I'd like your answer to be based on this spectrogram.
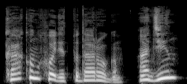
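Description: A man reading a story aloud and voicing a quiet, uneasy young schoolgirl who speaks in soft, hesitant questions. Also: high voice, huge pitch swings, fairly quick, no room sound, clean studio sound, pitched above the performer's own voice, full character voice. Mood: uneasy, wondering.

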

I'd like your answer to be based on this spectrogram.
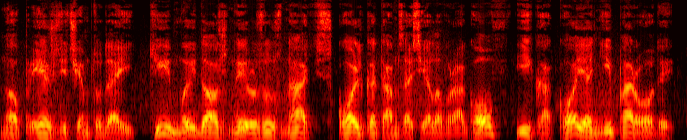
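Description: A man voicing a huge, good-natured giant king who gives calm, fatherly commands in a storybook reading. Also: a bass voice, a little slow, slight background noise, exaggerated voice. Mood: calm commanding.

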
